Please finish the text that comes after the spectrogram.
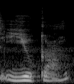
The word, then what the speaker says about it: Yuka: her new Yucca palette in Spanish is Yuka I know a lot of you may pronounce it yaka but the name is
